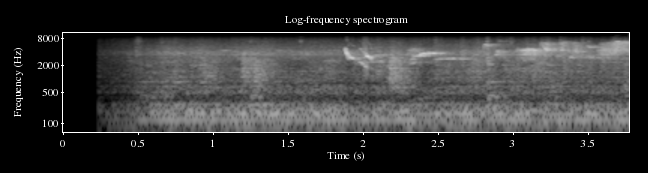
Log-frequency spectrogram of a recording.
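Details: African Yellow Canary (Serinus flaviventris) giving quick, high twittering chirps and short sweet trills over a steady low hum.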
